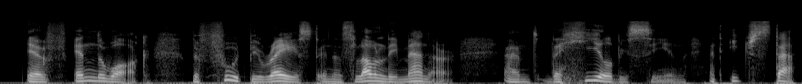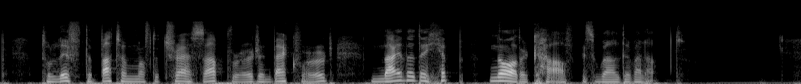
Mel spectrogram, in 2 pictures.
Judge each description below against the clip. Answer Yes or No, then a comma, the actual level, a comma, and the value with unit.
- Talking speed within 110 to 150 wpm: Yes, average, 145 wpm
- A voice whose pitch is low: Yes, low, 125 Hz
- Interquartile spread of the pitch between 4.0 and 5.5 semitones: Yes, average, 4.4 semitones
